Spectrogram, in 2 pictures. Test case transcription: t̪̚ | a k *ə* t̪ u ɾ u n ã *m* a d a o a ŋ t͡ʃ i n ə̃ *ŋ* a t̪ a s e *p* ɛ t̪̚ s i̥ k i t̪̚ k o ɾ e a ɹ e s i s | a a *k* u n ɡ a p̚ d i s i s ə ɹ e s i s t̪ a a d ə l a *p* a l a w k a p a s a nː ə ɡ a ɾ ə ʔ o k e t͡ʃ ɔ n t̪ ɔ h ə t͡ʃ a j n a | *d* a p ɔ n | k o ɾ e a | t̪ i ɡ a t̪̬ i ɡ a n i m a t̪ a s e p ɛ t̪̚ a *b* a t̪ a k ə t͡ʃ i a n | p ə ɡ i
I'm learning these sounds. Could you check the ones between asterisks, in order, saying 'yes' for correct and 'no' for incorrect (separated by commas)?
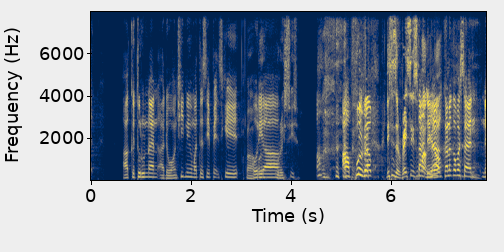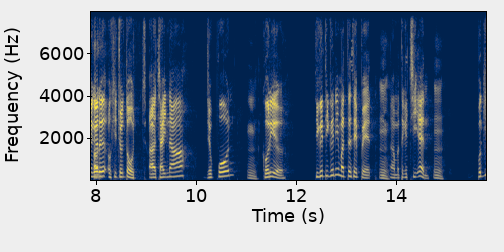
yes, no, no, yes, no, no, no, no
